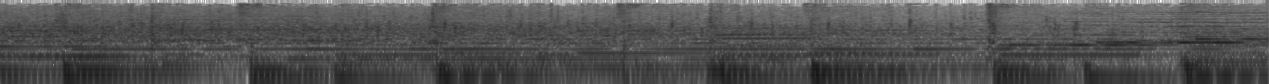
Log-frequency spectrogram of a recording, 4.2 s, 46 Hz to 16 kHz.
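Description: Live band playing a slow soul-ballad intro, with a strong bass beat about every 0.6 s and held string and keyboard notes, under audience applause that thins out near the end.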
